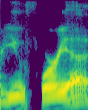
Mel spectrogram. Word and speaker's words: Youphoria: the work with gender euphoria and it's spelled y-o-u like euphoria and yeah the link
